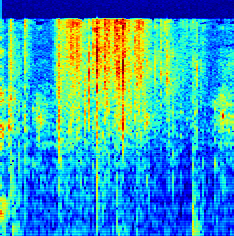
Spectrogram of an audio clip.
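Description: Loose plastic LEGO pieces and a plastic parts bag being handled: faint crinkling with scattered small clicks, and a sharper click near the end.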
